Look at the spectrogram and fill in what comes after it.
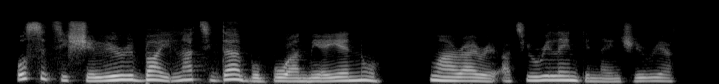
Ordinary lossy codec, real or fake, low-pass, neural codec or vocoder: none; fake; none; codec, 16 kHz, 0.5 kbps, X-Codec, WavLM features, trained on Multilingual LibriSpeech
